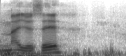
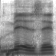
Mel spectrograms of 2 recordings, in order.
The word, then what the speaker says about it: Maillezais: Estamos en la abadía de Maillezais, o Maillezais como lo pronuncian aquí en Poitou.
